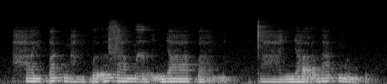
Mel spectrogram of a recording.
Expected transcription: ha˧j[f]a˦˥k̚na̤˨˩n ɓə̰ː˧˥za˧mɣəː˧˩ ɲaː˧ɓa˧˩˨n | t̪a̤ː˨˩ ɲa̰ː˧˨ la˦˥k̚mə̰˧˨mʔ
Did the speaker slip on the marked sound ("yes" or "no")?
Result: yes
